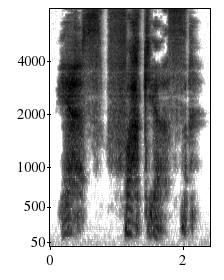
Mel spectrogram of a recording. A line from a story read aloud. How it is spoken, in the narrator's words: growled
